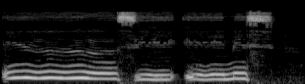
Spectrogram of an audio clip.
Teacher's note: nun mati bertemu sin, kita sorokkan bunyi nun ke dalam sin, ikhfa hakiki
